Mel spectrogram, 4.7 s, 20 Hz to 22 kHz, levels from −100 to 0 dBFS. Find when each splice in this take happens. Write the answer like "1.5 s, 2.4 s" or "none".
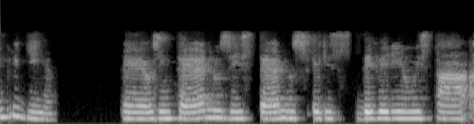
1.6 s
